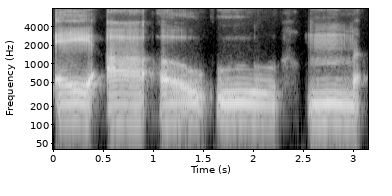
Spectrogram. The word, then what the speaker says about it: Om: In yoga, of course, we use the word m, which is the sound of um of this sort of uh central primordial human sigh. And it's really so many syllables. It's really a a o m. You know, there are many sounds in that.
